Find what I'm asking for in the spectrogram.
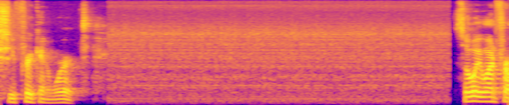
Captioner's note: machinery whirring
